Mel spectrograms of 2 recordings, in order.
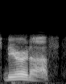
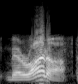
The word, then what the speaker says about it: Mironov: And it's funny, some of the things you remember, when the Rangers acquired one of the Mironov brothers, Boris Mironov, and if you recall, he had a brother, Dmitry, who went by Mironov. The brothers actually pronounced their names differently, Mironov and Mironov.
